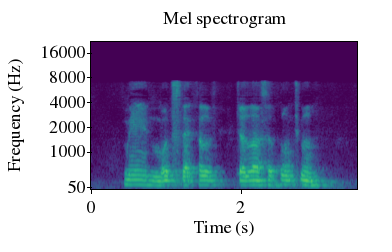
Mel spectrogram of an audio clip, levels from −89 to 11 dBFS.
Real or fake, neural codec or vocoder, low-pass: fake; codec, 16 kHz, 1.1 kbps, Voila-Tokenizer; 7.2 kHz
